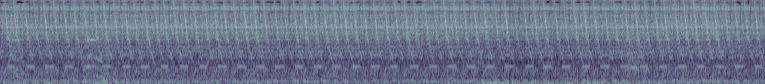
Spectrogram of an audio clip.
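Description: An energy beam weapon fires with a steady, crackling roar.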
